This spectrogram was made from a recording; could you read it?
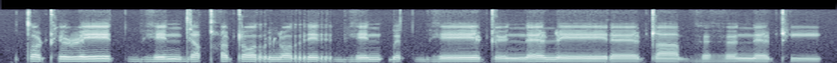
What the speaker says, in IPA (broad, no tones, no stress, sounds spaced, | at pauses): t ɔ ʈʰ ø ɭ eː t bʱ e n d e qʰ ə ʈ ɔ r ɳ ɔ r e r bʱ e n ɓ ə t bʱ eː ʈ ø n ɛ ɳ eː ɾ ɛː ʈ a bʱ ə ɦ œ n ɛ ʈʰ i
